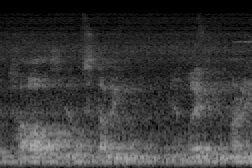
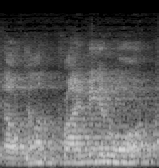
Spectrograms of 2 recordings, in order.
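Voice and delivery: louder, slower comic punchline; 10 semitones higher, 16 dB louder, slower than usual. Retold or imitated. Old man jokes to boy about wars, loud and slow. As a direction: land the joke big and slow.

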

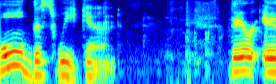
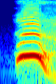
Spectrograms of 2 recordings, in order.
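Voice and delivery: high, loud relieved whew; 10 semitones higher, 12 dB louder than usual. Real, not acted. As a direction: blow out a big whew. Loud exhale.

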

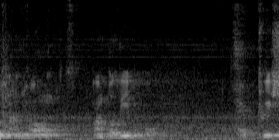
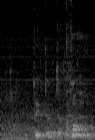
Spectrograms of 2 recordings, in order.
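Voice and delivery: ordinary delivery

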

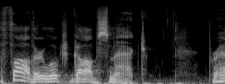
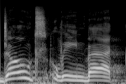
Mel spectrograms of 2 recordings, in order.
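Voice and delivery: higher, slow, drawn-out urgent plea; insistent shout; 8 semitones higher, much slower than usual. A narrator's reading. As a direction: insist hard, words stretched. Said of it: "Claude insisted".

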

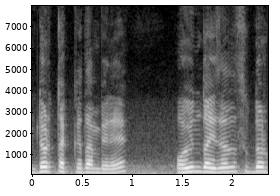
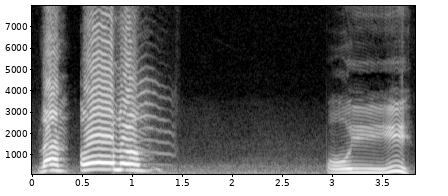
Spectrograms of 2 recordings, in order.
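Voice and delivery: loud, high, slow shocked yell; sudden yell; 5 semitones higher, 9 dB louder, much slower than usual. Real, not acted. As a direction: shout in alarm. Ani tehlike karşısında bağırış. (ani şaşkınlıkla bağırış)

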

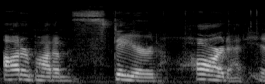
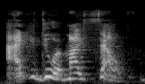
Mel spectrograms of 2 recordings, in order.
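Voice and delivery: loud, higher protest; shouting; 4 semitones higher, 5 dB louder than usual. Acted. Froggy refuses help picking up books, shouting. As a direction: shout it back like a stubborn kid. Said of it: "shouted Froggy".

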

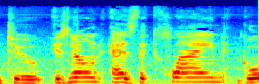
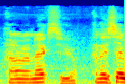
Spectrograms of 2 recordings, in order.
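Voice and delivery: ordinary talk, nothing marked

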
